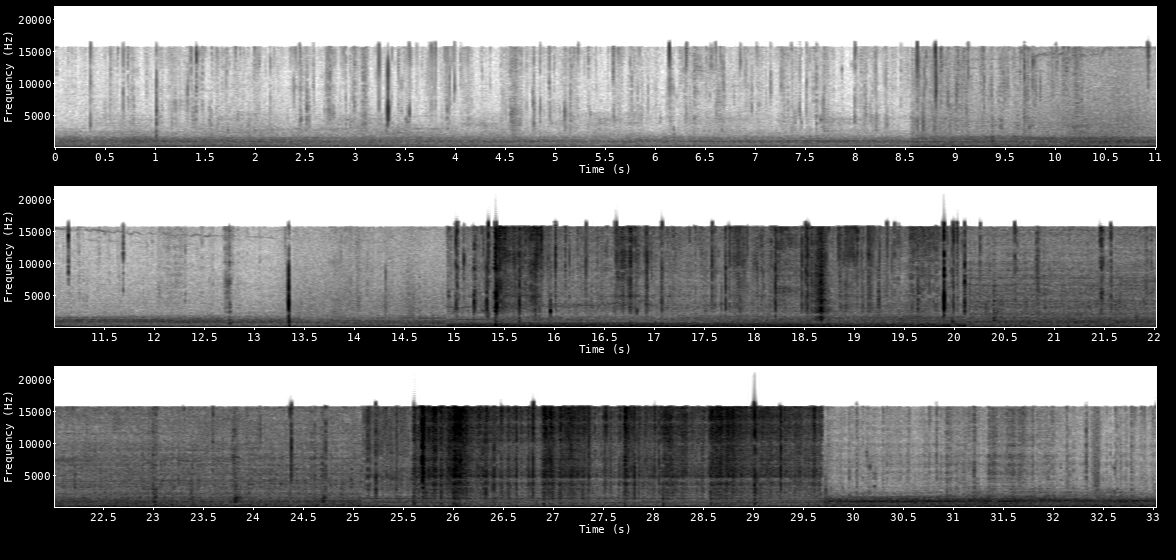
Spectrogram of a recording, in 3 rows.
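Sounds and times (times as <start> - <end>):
wood fire crackling: 0.7 - 33.0
food sizzling: 14.9 - 31.9.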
